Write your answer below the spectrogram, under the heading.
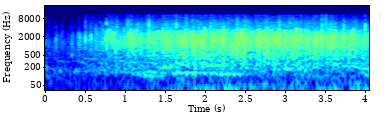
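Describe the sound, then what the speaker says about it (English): A crowd's applause in the Batman Telltale game swells from a faint start into sustained, even clapping that holds steady and fairly distant, with no voices over it. "could have heard that applause"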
